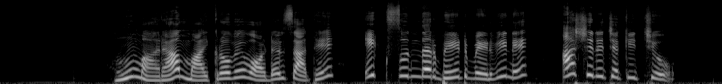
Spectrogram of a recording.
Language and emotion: Gujarati, surprised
